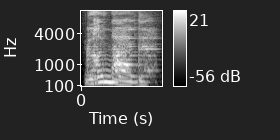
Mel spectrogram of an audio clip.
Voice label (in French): grenade launcher, french; Battle Engine Aquila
